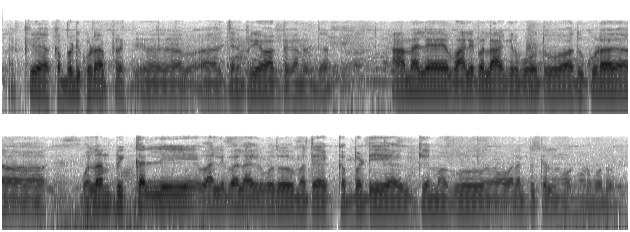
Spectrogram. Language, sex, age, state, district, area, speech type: Kannada, male, 30-45, Karnataka, Bellary, urban, spontaneous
